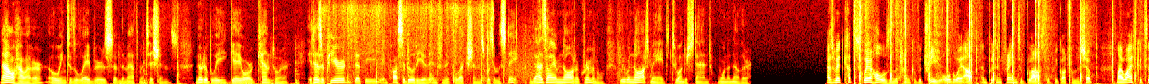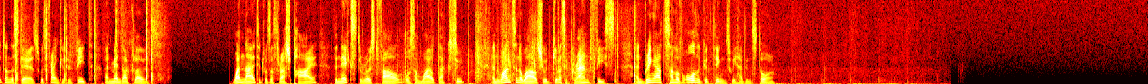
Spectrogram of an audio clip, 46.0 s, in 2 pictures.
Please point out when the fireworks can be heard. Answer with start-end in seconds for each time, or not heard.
17.1-26.2.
